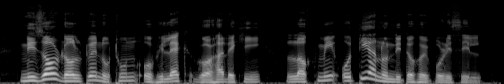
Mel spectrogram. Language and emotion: Assamese, happy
